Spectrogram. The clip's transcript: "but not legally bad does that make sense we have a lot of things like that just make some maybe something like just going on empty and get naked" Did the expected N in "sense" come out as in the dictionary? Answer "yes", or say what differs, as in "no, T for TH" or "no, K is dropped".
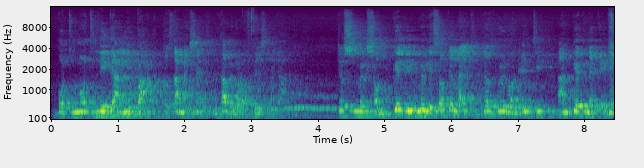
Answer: yes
